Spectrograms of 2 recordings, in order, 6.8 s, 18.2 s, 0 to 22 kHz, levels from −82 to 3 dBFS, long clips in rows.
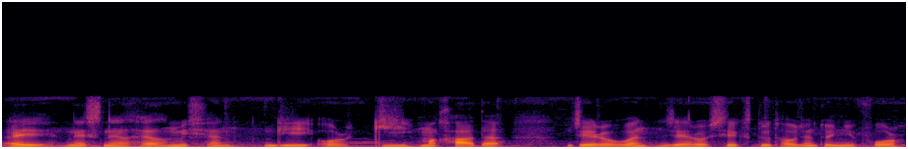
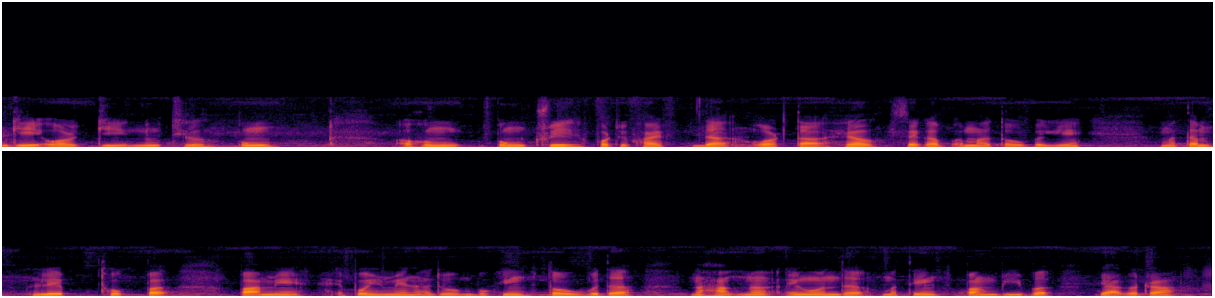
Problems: background conversations at intervals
